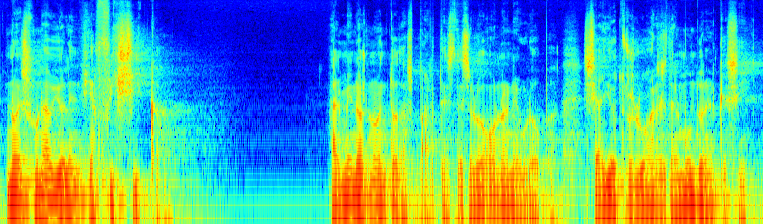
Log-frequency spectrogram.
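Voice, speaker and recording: A man's voice: deep voice, fairly even intonation, moderate pace. A man from Spain with a Spanish accent giving an earnest, emphatic public lecture. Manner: earnest, emphatic, repeats phrases for stress. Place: large lecture hall. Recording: reverberant hall.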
